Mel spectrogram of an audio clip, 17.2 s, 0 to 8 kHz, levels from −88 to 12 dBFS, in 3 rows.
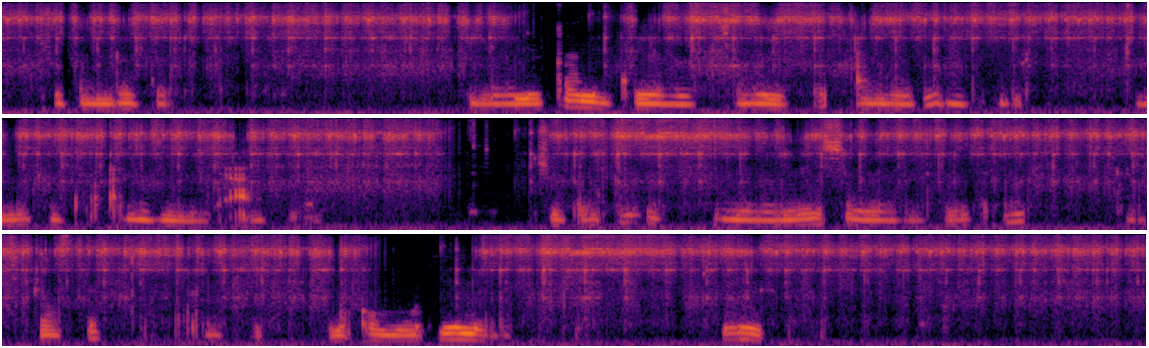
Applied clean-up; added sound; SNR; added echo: neural diffusion model UNIVERSE++.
